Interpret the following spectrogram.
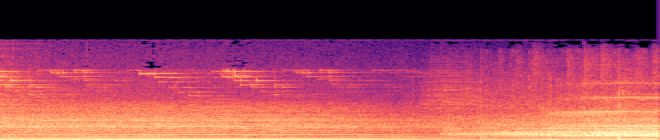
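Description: Television sports broadcast theme music ending on a sustained chord that fades out between two and three seconds in. Crowd noise from the stadium rises in near the end.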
